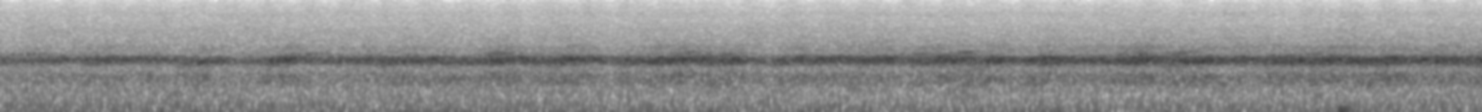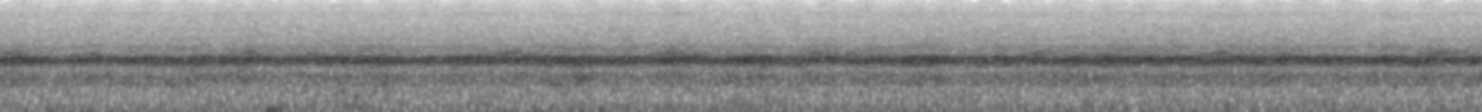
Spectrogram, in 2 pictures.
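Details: Abundant frogs calling at night after two wet years in a row: a dense, unbroken chorus of high trilling croaks, overlapping continuously with a steady shimmer and a lower harmonic band beneath. No other sounds stand out.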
